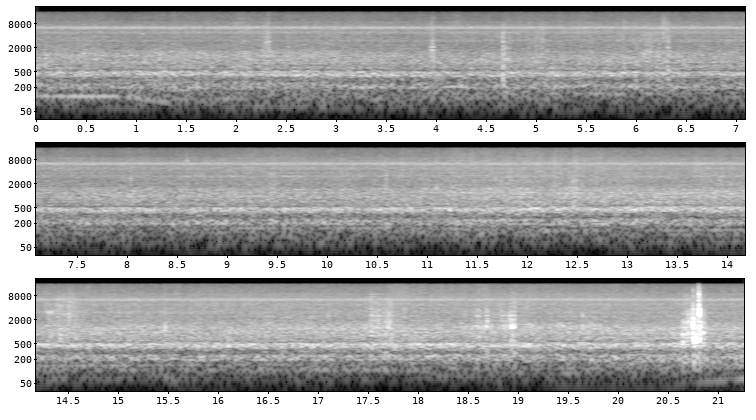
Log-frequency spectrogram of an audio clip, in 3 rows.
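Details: Honey bee swarm, taken from local baseball fields in August 2014, humming inside a covered box while finding its place; an even, continuous drone throughout, with faint ticks and a sharp knock near the end.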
